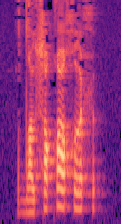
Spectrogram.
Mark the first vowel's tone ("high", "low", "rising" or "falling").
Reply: low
